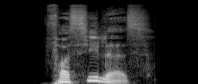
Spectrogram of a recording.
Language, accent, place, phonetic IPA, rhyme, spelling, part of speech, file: German, Germany, Berlin, [fɔˈsiːləs], -iːləs, fossiles, adjective, De-fossiles.ogg
- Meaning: strong/mixed nominative/accusative neuter singular of fossil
